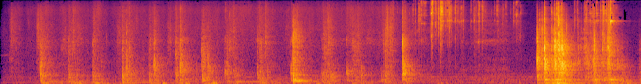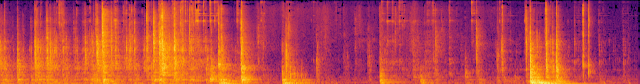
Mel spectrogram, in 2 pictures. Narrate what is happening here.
I walk to the door, unlock it using my keys, open the door, and turn on the light.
